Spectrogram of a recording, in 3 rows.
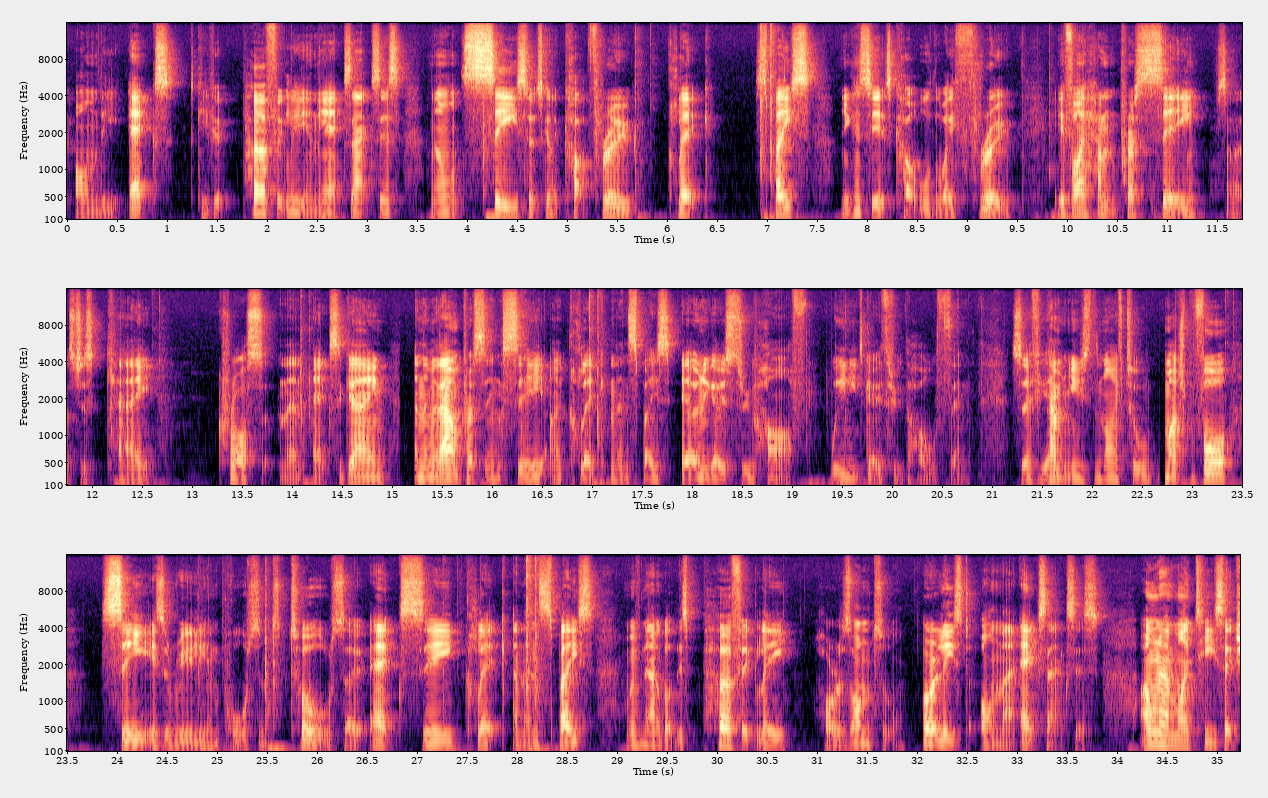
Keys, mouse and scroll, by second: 2.5 x, 5.3 c, 5.6 click, 6.9 space, 7.4 middle click, 9.9 ctrl+z, 10.7 click, 12.1 k, 12.5 click, 14.0 x, 16.2 click, 16.9 space, 17.2 middle click, 19.4 ctrl+z, 20.4 click, 22.8 k, 23.3 click, 24.8 x, 25.4 c, 27.2 click, 28.0 space, 28.9 scroll up 1, 29.6 middle click, 34.0 scroll down 1, 34.4 middle click.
